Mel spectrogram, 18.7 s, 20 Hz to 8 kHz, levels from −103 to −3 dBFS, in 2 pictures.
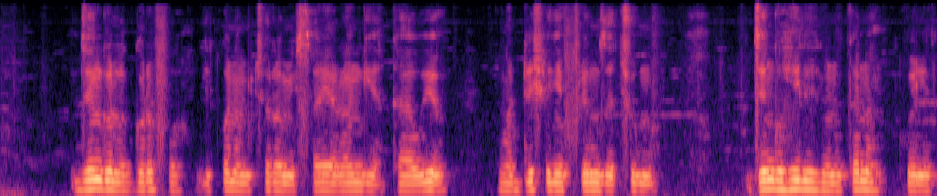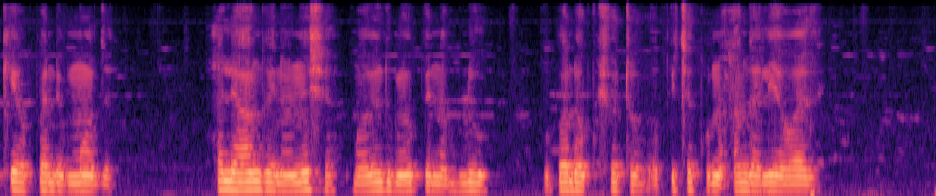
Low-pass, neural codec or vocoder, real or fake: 7.2 kHz; none; real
